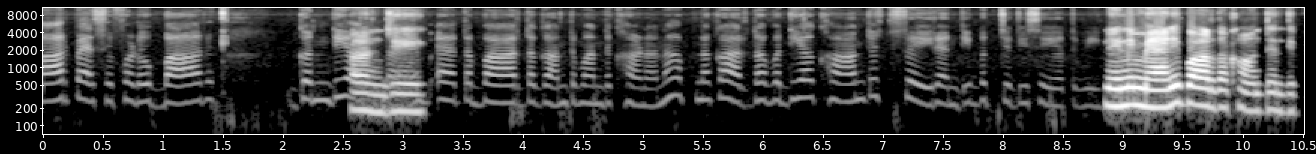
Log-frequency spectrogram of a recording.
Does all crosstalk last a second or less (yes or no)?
yes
